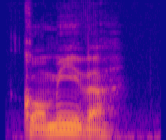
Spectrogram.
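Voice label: "comida", spanish, male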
